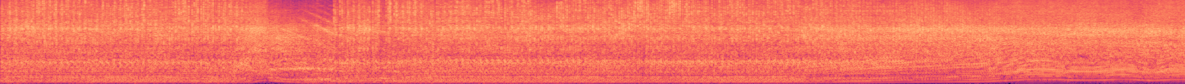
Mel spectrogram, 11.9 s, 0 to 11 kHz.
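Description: A 2500 HP racing buggy engine roars loudly and continuously, revving up and down with rising and falling pitch sweeps, a brief drop near the third second, then climbing revs toward the end.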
